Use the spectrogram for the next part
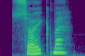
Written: zeugma

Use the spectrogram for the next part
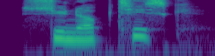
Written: synoptisk

